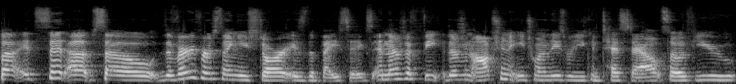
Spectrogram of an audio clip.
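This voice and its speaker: Fairly quick delivery in a bright, sharp tone, its pitch varying in an ordinary way. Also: woman. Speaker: beauty vlogger. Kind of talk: casual product review vlog. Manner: chatty, many fillers.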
